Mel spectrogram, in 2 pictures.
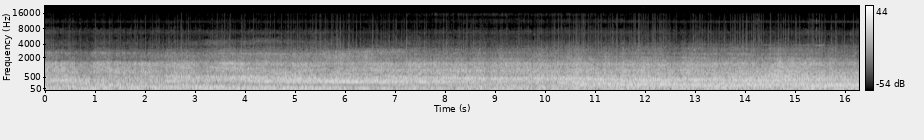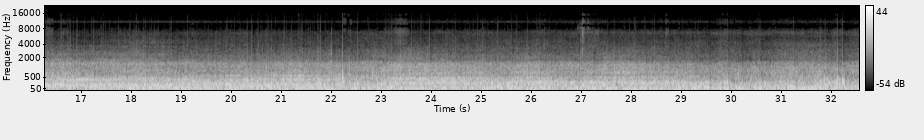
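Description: Continuous roar of a heavy jet's engines as it passes overhead after departure, rough with wind buffeting the microphone. A faint high whine shows early on, and the roar grows louder about ten seconds in.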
